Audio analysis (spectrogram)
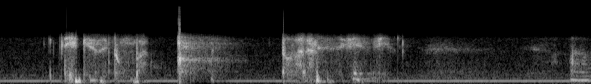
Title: record of sneezing 2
